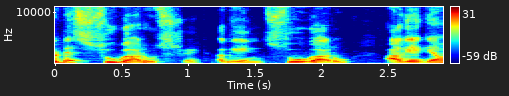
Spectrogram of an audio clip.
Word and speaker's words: Tsugaru: तो इट इज सुगारू state. Again सुगारू, आगे क्या होगा? टी होगा। तो देख ले, ऐसा स्पेलिंग है, ठीक है, TSUGARU, सुगारू स्टेट।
